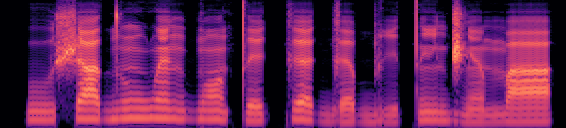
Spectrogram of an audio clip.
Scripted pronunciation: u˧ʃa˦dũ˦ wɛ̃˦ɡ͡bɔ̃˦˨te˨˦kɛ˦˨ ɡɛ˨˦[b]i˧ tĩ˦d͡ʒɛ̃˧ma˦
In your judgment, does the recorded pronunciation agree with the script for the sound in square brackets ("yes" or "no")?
yes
